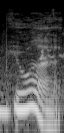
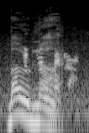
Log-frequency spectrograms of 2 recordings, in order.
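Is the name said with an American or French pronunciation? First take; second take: French; American. First: The name is said with a French pronunciation. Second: The name is said with an American pronunciation.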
